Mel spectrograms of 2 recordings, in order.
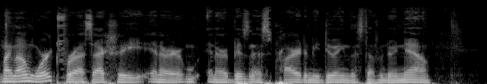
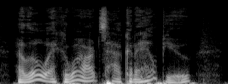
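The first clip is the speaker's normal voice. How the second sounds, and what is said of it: Proper transatlantic phone voice. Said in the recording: “she has a phone voice ... she's very like sort of properly pronounced ... she puts on this weird sort of transatlantic, you know, accent.”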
